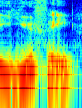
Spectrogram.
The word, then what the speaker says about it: eufy: and tidy and that's why I've chosen the yui and that's spelled EU ufy cordless handheld vacuum yes I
